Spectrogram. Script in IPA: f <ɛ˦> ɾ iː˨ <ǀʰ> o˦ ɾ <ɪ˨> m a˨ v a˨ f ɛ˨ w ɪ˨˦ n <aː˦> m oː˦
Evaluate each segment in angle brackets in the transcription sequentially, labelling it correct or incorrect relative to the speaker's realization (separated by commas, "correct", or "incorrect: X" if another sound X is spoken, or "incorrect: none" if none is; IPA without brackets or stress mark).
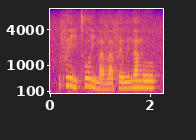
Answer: incorrect: ɪ˦, incorrect: tʰ, incorrect: i˨, correct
